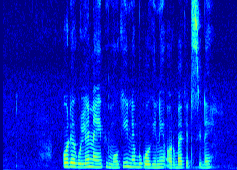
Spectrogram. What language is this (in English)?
Masai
